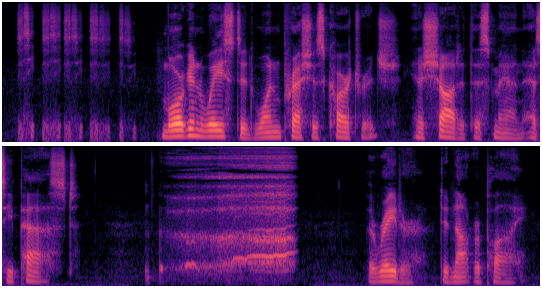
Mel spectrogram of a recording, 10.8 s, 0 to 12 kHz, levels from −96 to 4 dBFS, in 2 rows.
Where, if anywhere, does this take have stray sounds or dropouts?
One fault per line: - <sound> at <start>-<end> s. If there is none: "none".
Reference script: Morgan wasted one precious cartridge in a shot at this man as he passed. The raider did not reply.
- laugh at 0.2-1.4 s
- breath at 6.8-8.4 s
